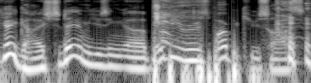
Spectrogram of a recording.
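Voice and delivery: oddly alien-sounding tech-guy voice. Showing how the real person talks, unlike the film actor: Mark Zuckerberg impression. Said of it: "kinda talks like this".

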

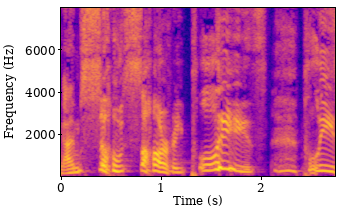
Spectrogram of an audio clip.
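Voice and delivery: mock tearful sobbing, high, slow. Retelling how someone bent down and begged for forgiveness: imitating someone sobbing and begging. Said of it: "started sobbing and crying".

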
